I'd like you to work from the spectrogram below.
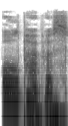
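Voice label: "all purpose", English, British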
